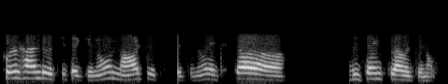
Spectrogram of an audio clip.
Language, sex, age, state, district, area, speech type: Tamil, female, 18-30, Tamil Nadu, Mayiladuthurai, rural, conversation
